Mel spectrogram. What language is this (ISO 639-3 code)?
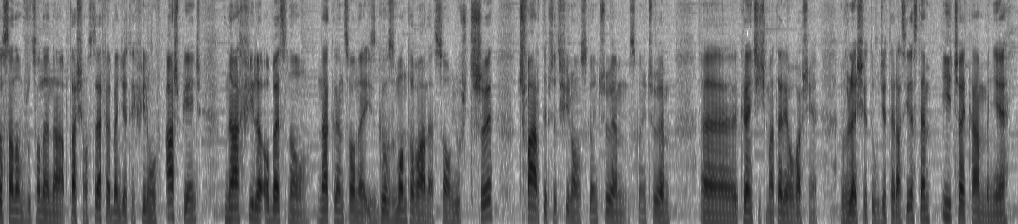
pol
